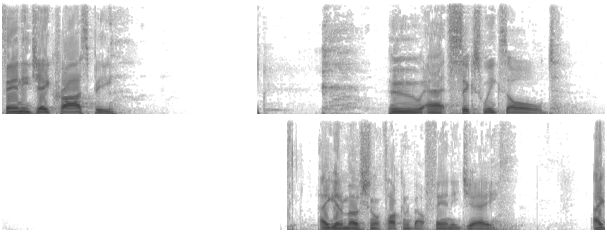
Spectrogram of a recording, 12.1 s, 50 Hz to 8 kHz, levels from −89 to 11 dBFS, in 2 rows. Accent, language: American, English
